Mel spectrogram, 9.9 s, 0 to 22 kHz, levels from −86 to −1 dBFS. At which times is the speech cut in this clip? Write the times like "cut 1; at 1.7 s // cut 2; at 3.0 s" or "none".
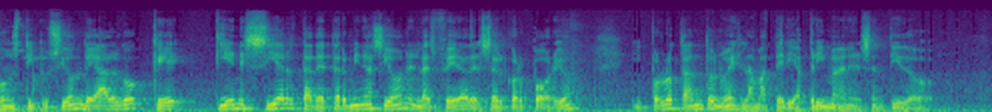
cut 1; at 2.8 s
